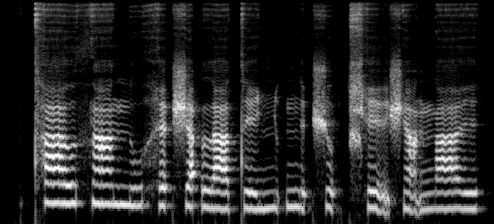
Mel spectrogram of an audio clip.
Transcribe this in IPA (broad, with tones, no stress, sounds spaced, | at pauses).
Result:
tʰ a˦ ʊ̯ θ ã˦ n u˦ h ɛ˦ ʔ ʃ ä˦ ʔ l ä˨ t e˨ ɲ ʊ˦ ʔ ŋ ɪ˦ ʔ ʃ ʊ˦ ʔ t͡ɕʰ ḛ˦˨ ɪ̯ ʃ ã˦˨ ŋ a˦ ɪ̯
